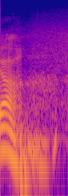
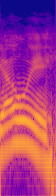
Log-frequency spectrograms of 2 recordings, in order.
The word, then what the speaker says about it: Yah: At paano natin nabigkas na ang basa diyan ay Yah at hindi Yahweh, hindi Jehovah?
